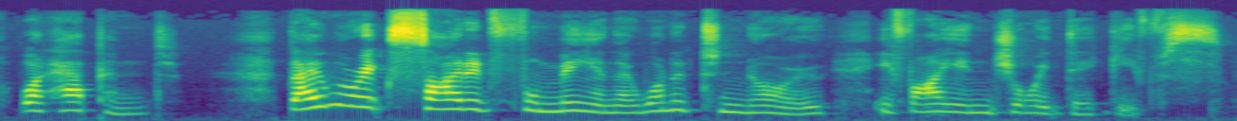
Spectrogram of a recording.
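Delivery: usual speaking voice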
